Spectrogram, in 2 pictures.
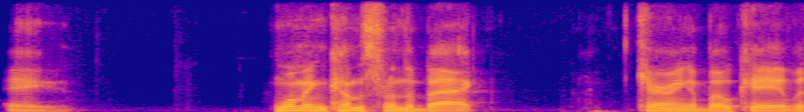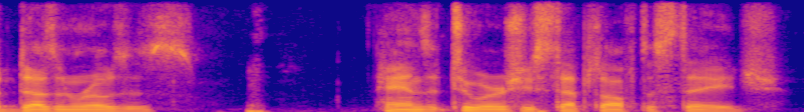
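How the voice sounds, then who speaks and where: A man narrating scenes as a game master in a measured, atmospheric storytelling manner. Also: on the low side, steady tone, a bit bright, dry recording. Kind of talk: descriptive third-person tabletop game narration.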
